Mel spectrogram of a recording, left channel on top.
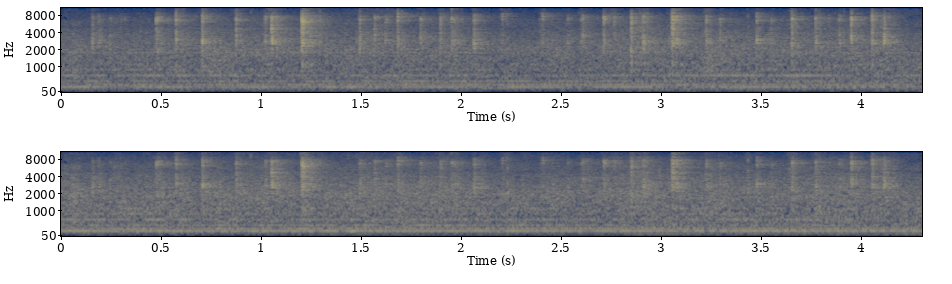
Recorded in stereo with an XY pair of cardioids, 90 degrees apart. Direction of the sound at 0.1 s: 40° left.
